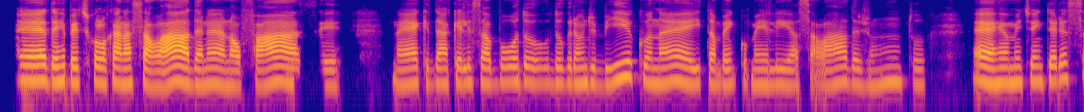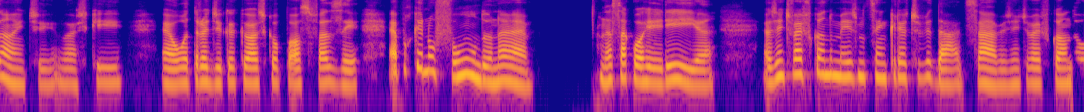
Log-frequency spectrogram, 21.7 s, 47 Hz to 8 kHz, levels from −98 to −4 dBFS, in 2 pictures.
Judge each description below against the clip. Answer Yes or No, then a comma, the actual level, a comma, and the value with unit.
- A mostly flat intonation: Yes, narrow, 2.3 semitones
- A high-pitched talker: No, medium, 180 Hz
